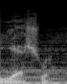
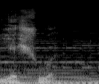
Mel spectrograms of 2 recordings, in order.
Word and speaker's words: Yeshua: Sem o A final, o nome provavelmente soava menos como Yeshua, com aquela sílaba final proeminente rimando com palavras como vírgula ou iguana, mas mais próximo do que o Dr.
